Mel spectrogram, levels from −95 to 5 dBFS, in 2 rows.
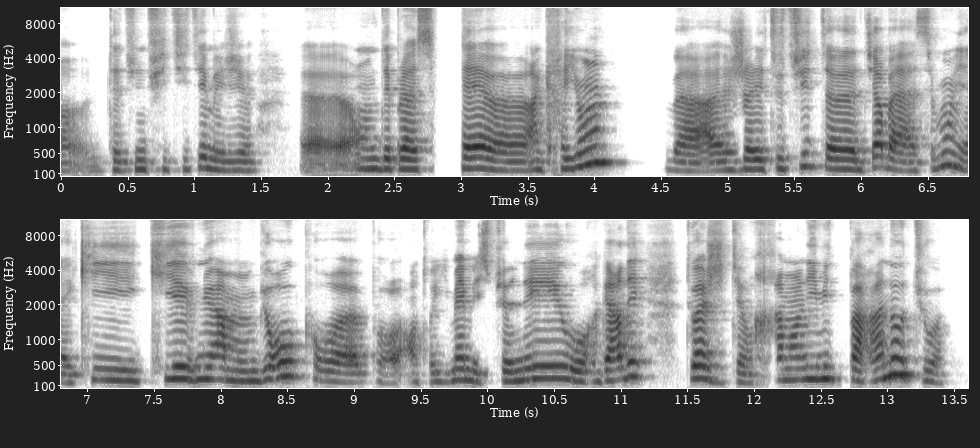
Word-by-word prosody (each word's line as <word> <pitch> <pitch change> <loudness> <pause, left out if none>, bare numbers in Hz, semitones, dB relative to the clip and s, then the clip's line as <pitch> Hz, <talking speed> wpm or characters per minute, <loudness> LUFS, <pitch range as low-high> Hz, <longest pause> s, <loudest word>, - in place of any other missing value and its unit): un - - -18 0.2
peut-être 170 +1 -9
une 185 0 -3
futilité 185 +4 -7
mais 180 -3 -4
je 170 0 -6
heu, 165 - -12 0.7
on 195 - -4
me 200 - -1
déplaçait, 195 -1 +1 0.2
heu, - - +8
un 175 -4 +4
crayon, 260 - +1 0.4
bah, 165 0 0
j'allais 185 +1 0
tout 200 +1 -6
de - - -14
suite, 240 0 -6
heu, 190 -2 +5
dire: 220 +5 +2
«Bah, 160 -2 +1
c'est 160 +4 -11
bon, 265 +2 -2
il 230 - -3
y - - -4
a 160 0 -2
qui 200 +2 -4
qui 235 +4 +2
est - - +5
venu 230 +1 0
à 225 -1 +3
mon 195 -2 -2
bureau 230 +9 +3
pour, 205 -8 -5
heu, 170 -1 +1
pour, - - -10 0.2
entre 175 - -9
guillemets, 200 +5 -1
"m'espionner" 205 +7 0
ou 200 -5 +2
regarder?» 210 +9 +3 0.3
Tu 245 - -1
vois? 245 - +7
J'étais 175 -5 -5
vraiment, 215 +7 -3
limite, 230 +1 0
parano, 260 +10 +5
tu 305 - -10
vois? 160 -3 -8
195 Hz, 215 wpm, -23 LUFS, 180-225 Hz, 0.7 s, heu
